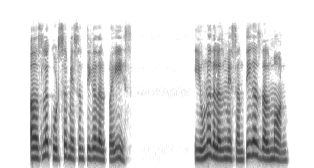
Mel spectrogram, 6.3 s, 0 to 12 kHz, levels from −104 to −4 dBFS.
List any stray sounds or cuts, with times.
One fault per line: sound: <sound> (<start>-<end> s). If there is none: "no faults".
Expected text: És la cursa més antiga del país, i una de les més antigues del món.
no faults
